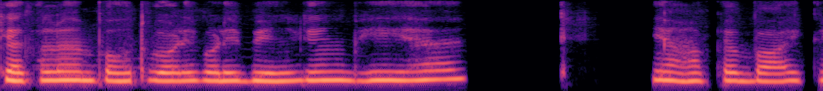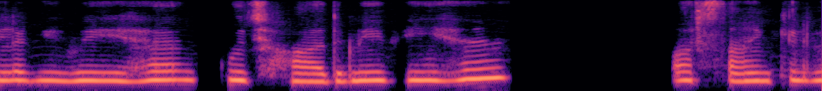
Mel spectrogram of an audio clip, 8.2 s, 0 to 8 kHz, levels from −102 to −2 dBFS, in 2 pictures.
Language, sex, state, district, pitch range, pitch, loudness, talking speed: Magahi, female, Bihar, Gaya, 235-250 Hz, 245 Hz, -30 LUFS, 140 wpm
